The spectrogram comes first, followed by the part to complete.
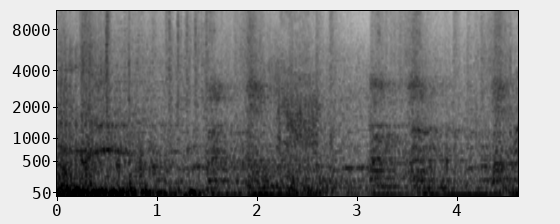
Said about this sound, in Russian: Красноармеец, сраженный пулей, не успевает бросить гранату. Она взрывается в его руке.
